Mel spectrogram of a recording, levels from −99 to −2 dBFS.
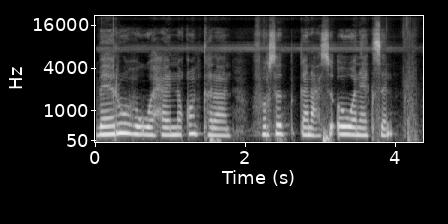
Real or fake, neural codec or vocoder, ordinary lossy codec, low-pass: real; none; none; none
